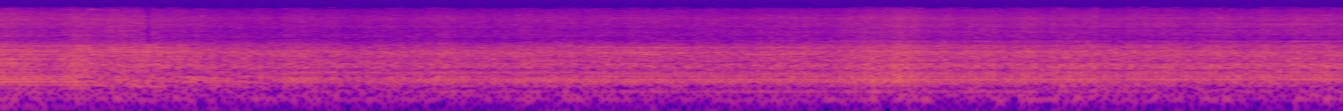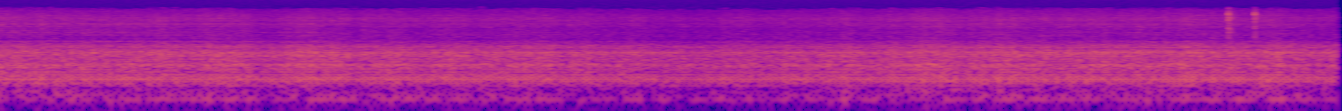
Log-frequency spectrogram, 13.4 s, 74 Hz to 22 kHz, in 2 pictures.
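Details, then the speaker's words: Citroën 2CV at 90 km/h on the motorway after fixing an air leak in the fuel hose before the fuel pump: steady, even drone with road and wind noise, no misfire; normal cruising. "c'est bon c'est réparé je vais à 90 stabiliser les cinq ans"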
